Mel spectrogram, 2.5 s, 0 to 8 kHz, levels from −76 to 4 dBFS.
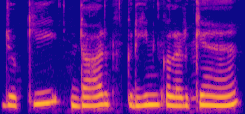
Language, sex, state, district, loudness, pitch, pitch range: Hindi, female, Jharkhand, Deoghar, -14 LUFS, 245 Hz, 230-260 Hz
